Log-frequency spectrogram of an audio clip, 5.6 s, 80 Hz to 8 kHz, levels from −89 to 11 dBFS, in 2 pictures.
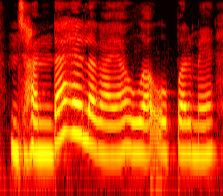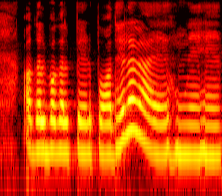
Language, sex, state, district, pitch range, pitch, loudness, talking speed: Hindi, female, Jharkhand, Garhwa, 220-235 Hz, 225 Hz, -17 LUFS, 140 wpm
